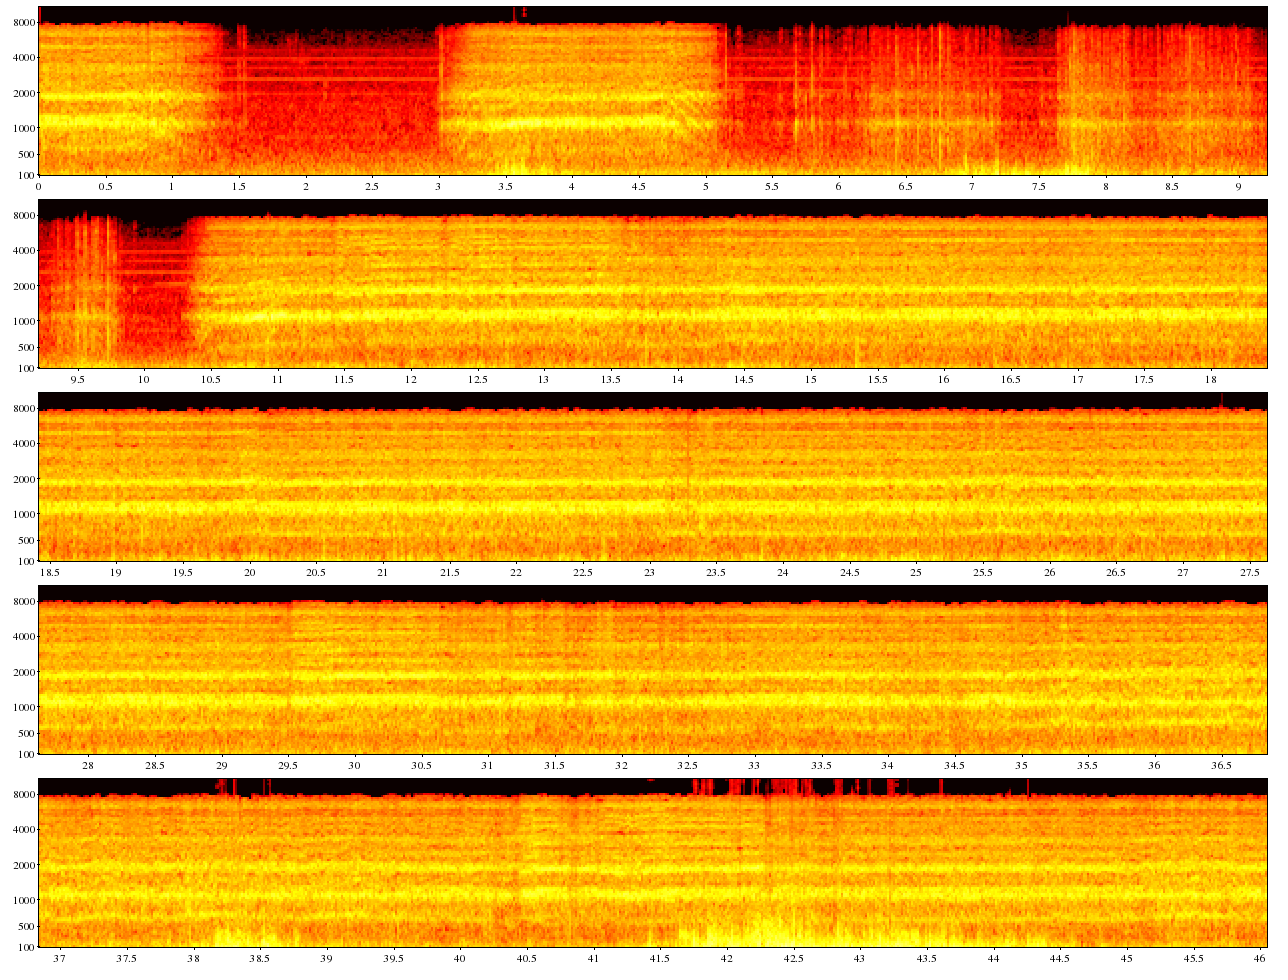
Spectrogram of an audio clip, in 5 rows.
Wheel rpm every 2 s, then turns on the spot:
80, 50, 70, 20, 10, 120, 160, 160, 160, 160, 160, 160, 160, 160, 160, 160, 160, 160, 160, 160, 160, 160, 160.
4-10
